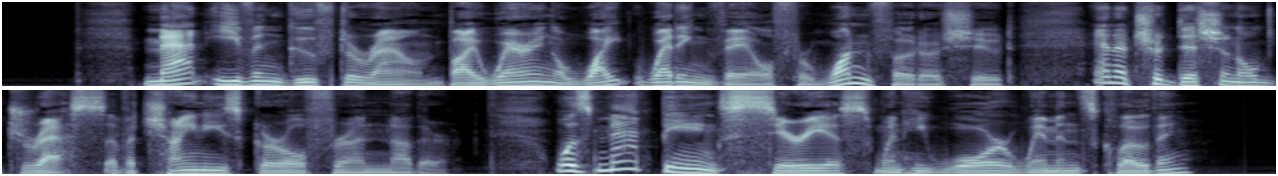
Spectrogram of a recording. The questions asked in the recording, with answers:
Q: Was Matt being serious when he wore women's clothing?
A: No, he was goofing around.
